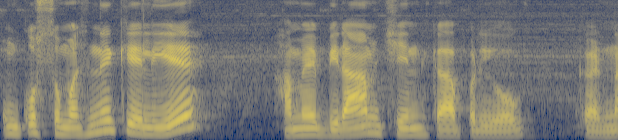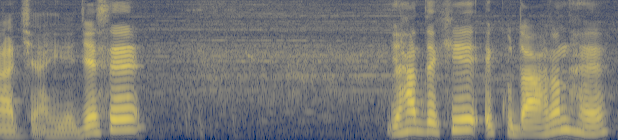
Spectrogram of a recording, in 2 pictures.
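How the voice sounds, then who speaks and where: Slow, patient male Hindi teacher. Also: mid-range voice, sing-song, darkish tone, muffled recording. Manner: slow, explains step by step, asks questions then answers them; reads example sentences slowly and deliberately. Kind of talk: Hindi grammar lesson.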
